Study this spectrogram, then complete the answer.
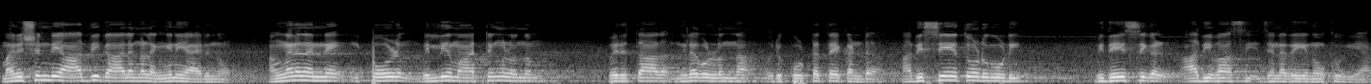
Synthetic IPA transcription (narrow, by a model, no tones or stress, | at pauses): mɐnuʂjɐnde̞aːd̪jɐkaːlɐŋːɐɭe̞ŋːɐne̞jaːjiɾunːu | ɐŋːɐne̞t̪ɐnːe̞ipːo̞ːɻumʋɐlijɐmaːtːɐŋːɐɭo̞nːum | ʋɐɾut̪ːaːðɨnilɐɣo̞ɭːunːɐo̞ɾukuːʈːɐt̪ːe̞kːɐɳɖɨ | ɐðiɕejɐt̪ːo̞ːɽukuːɽi | ʋid̪e̞ːɕiɣɐɭaːd̪iʋaːsid͡ʑe̞nɐðejeno̞ːkːuɣɐja̰ː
